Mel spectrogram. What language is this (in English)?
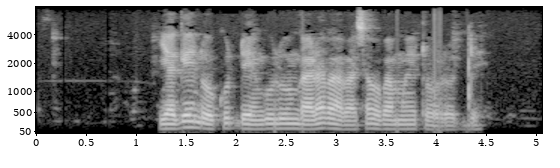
Ganda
